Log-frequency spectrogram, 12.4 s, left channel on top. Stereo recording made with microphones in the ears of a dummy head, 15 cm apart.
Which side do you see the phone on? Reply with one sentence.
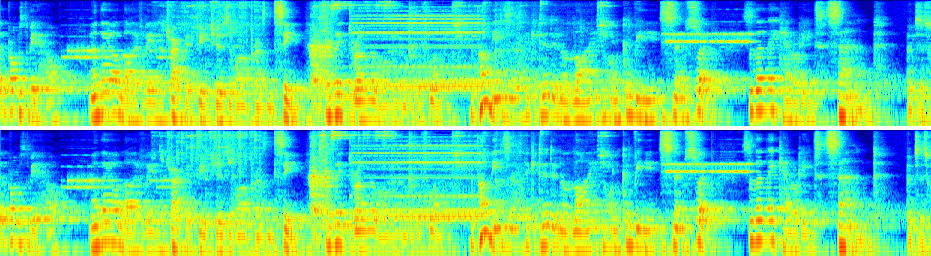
In this clip you hear the phone in the centre.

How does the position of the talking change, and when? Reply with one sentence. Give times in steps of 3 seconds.
In this clip you hear the talking on the left from 0 s, in the centre from 3 s and on the right from 6 s.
